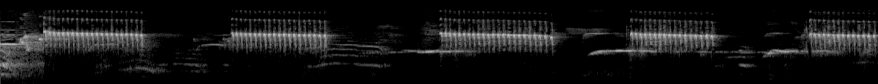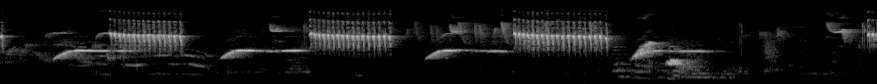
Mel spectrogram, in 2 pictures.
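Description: Female prenjak (prinia) calling its rapid rattling 'ngetir' call: a series of dry, buzzing trills about a second long each, repeated every second and a half or so, most of them led in by a short rising note.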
